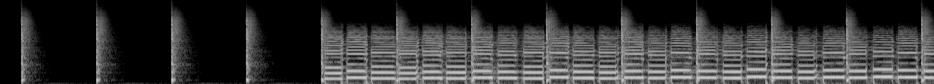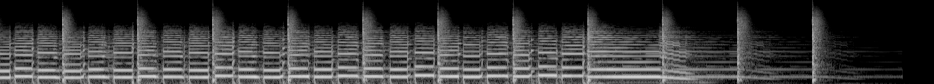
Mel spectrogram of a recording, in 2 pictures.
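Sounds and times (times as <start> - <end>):
slow music: 3.2 - 18.1.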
